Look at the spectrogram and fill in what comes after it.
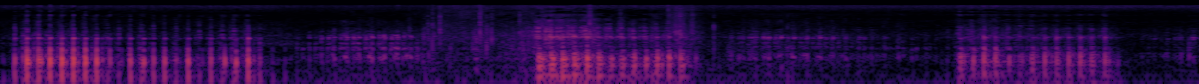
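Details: Tawney, a female cougar (mountain lion) living at CARE in Bridgeport, Texas, purring steadily: a rapid throbbing rumble in loud bursts of about a second, alternating with quieter, softer stretches between.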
